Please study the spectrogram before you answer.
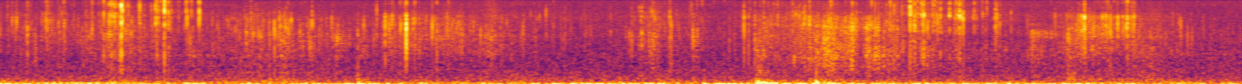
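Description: A pink eye mask with a clear plastic shell filled with gel beads and fabric trim is held in both hands and squeezed and pressed by fingertips. The result is steady, dense crinkling and crackling with bright, sharp clicks over a low rumble, without pause for the whole clip.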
